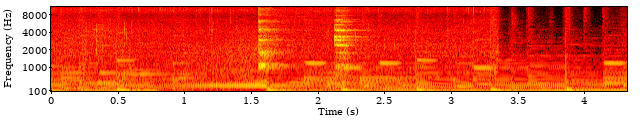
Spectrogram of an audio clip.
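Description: Sliced onions sizzling as they fry in oil in a nonstick pan, stirred with a spatula, with two sharp spatula scrapes against the pan about a second and a half and two seconds in. The sizzling stops shortly before the end, while background music with a steady beat plays throughout.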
